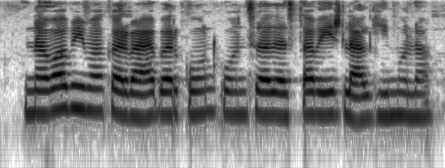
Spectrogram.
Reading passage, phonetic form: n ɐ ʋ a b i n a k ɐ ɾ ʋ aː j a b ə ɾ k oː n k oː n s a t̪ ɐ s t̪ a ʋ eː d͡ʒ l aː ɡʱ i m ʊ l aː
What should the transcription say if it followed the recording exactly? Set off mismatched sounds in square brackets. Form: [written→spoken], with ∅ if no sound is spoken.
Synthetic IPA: n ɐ ʋ a b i [n→m] a k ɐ ɾ ʋ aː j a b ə ɾ k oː n k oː n s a [t̪→d̪] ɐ s t̪ a ʋ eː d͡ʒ l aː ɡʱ i m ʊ l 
